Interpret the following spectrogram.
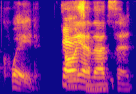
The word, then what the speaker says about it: Quaid: It's pronounced Quaid.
